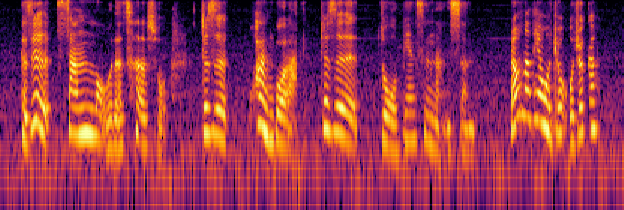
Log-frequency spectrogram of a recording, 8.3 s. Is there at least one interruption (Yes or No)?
No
